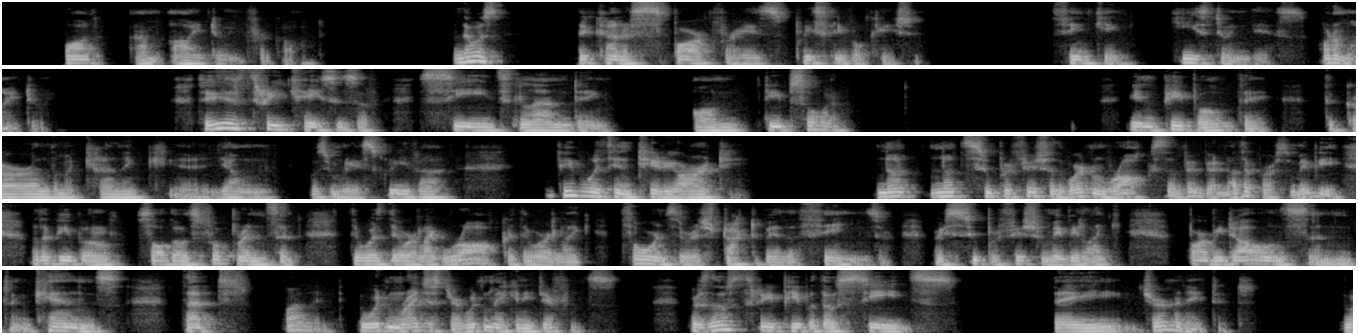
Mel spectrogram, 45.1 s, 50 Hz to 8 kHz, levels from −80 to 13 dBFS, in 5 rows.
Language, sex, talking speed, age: English, male, 150 wpm, 50-69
